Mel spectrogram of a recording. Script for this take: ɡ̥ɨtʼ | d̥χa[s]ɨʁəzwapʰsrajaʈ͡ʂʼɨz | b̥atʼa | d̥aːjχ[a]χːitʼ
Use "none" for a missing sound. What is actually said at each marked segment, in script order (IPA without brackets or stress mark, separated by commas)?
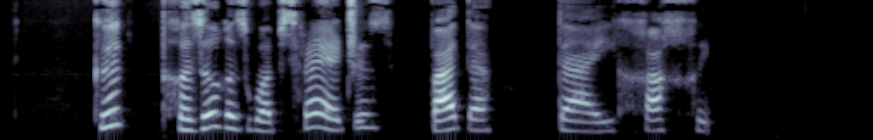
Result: z, a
